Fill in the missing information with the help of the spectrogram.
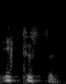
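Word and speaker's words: ἰχθύς: 이름이 물 고 기 만 헬라어로 뭐라 줘 발음은 다양하지만 한국사 분양 립 투 스 라고 합니다 이투스 적혀 뺐어요 이 그 절수 헬라 이투스 인데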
